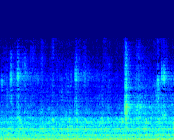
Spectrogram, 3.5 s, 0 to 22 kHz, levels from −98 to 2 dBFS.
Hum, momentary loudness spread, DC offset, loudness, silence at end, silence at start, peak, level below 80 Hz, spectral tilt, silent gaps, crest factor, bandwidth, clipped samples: none; 2 LU; under 0.1%; -46 LUFS; 0 s; 0 s; -26 dBFS; -56 dBFS; -4 dB/octave; none; 20 dB; 16 kHz; under 0.1%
